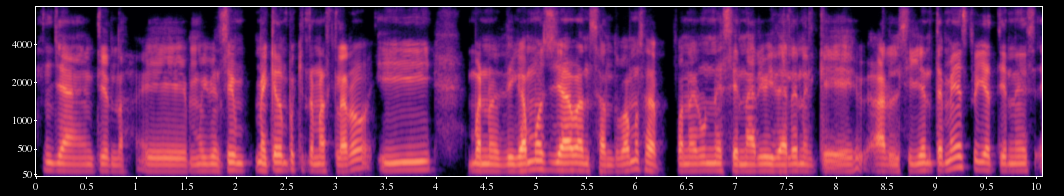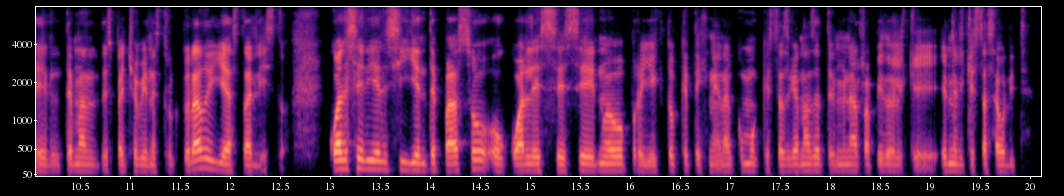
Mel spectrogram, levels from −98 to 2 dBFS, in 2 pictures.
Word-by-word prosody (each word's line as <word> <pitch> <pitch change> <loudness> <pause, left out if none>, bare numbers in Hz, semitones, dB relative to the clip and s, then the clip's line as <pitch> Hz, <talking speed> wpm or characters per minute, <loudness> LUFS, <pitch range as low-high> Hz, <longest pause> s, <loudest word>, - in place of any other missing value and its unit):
Ya, 120 -2 +1
entiendo, 115 -1 -3
eh, 115 -1 -3
muy 120 +1 -4
bien. 120 - -2
Sí, 135 - +2 0.2
me 125 -2 +3
queda 135 - +5
un 130 - -3
poquito 125 - -4
más 120 0 0
claro. 140 +9 +2
Y, 135 +3 -1 0.3
bueno, 120 -1 +2
digamos 125 +5 +3
ya 130 -1 +8
avanzando, 115 -4 +2
vamos 125 +6 0
a - - +2
poner 120 0 -1
un 125 0 -2
escenario 120 -1 +1
ideal 115 0 +2
en 125 0 +1
el 115 -2 -6
que - - -2
al - - +2
siguiente 125 +1 0
mes, 185 +2 +2
tú - - -4
ya 135 -2 +3
tienes 125 0 -3
el 115 - -6
tema 120 0 -1
del 115 -1 -11
despacho - - -4
bien 115 -1 -3
estructurado 155 +7 +3
y 150 -4 -3
ya 125 -2 +5
está 115 -1 +1
listo, - - -12 0.4
¿cuál 155 0 +8
sería 155 -2 +2
el 140 - -5
siguiente 130 -2 -1
paso, 125 +6 +3
o 120 -5 -3
cuál 120 +1 +4
es 120 0 -2
ese 120 +1 0
nuevo 125 0 0
proyecto - - -6
que - - -6
te - - -8
genera - - -6
como 125 0 -7
que - - -12
estas 115 -1 -6
ganas 120 +1 -3
de 120 - -2
terminar 120 0 -5
rápido - - -4
el - - -6
que - - -4
en 125 0 -3
el 115 -1 -8
que - - -5
estás - - -3
ahorita? 110 -2 -5
120 Hz, 210 wpm, -25 LUFS, 115-130 Hz, 0.4 s, ya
